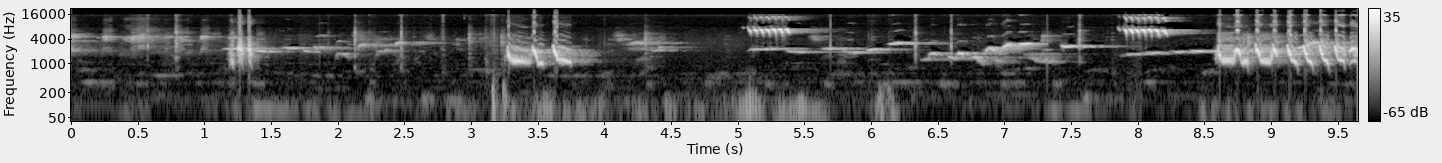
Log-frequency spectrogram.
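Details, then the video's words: Wild forest white-rumped shama delivering loud song meant to rouse rivals; scattered whistled phrases and chattering bursts separated by pauses, with faint low knocking or handling noise underneath. "KICAUAN ASLI MURAI BATU HUTAN. MEMANCING EMOSI LAWAN"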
